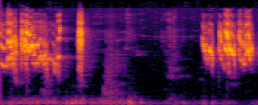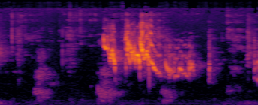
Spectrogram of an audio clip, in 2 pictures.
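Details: Chirping budgie, an Australian bird: high, scratchy warbled chirps in three busy bursts a couple of seconds apart, with lower clicks between and a low rumble underneath early on.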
